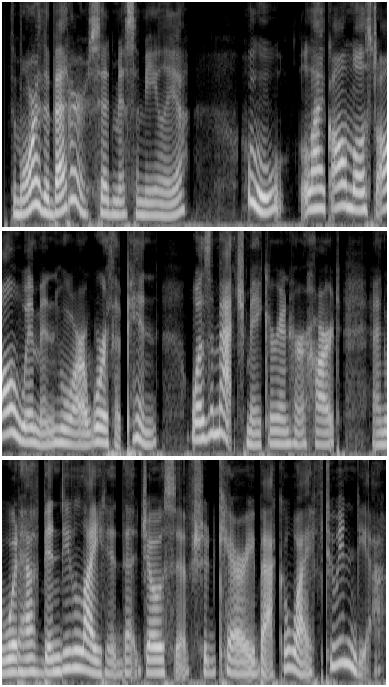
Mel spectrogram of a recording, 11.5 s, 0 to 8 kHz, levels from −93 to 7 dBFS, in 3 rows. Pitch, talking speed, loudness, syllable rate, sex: 200 Hz, 195 wpm, -18 LUFS, 5.0 syllables/s, female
